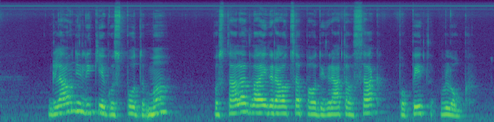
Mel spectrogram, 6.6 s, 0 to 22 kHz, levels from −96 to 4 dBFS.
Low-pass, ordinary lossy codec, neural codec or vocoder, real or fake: none; none; none; real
